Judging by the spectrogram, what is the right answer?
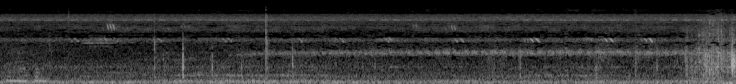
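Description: Insects, crickets among them, chirping and trilling steadily, with a short noisy burst near the end.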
